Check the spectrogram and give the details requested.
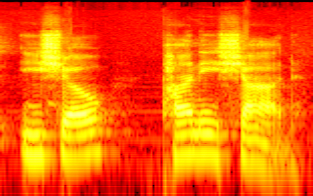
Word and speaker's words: Ishopanishad: And the second S also, because it has a dot under it, that's also like a sh. Okay. So it's Isho Panishad.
